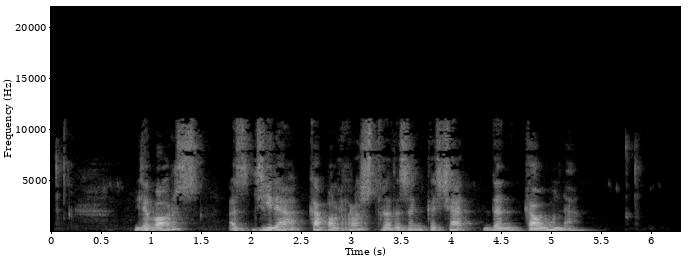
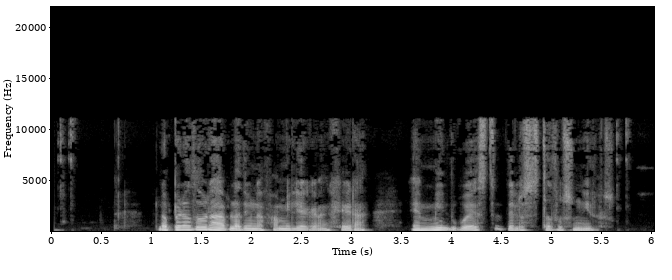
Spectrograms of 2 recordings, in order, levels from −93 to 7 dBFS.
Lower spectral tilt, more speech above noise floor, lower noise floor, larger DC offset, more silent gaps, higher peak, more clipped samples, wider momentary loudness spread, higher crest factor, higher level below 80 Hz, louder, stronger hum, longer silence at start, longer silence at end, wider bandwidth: second, -5 dB/octave vs -6.5 dB/octave; about the same, 36 dB vs 35 dB; first, -63 dBFS vs -53 dBFS; neither; neither; second, -8 dBFS vs -2 dBFS; neither; about the same, 11 LU vs 11 LU; about the same, 22 dB vs 18 dB; second, -72 dBFS vs -54 dBFS; second, -27 LUFS vs -19 LUFS; neither; second, 0.05 s vs 1.1 s; first, 0.95 s vs 0.4 s; about the same, 11.5 kHz vs 11.5 kHz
